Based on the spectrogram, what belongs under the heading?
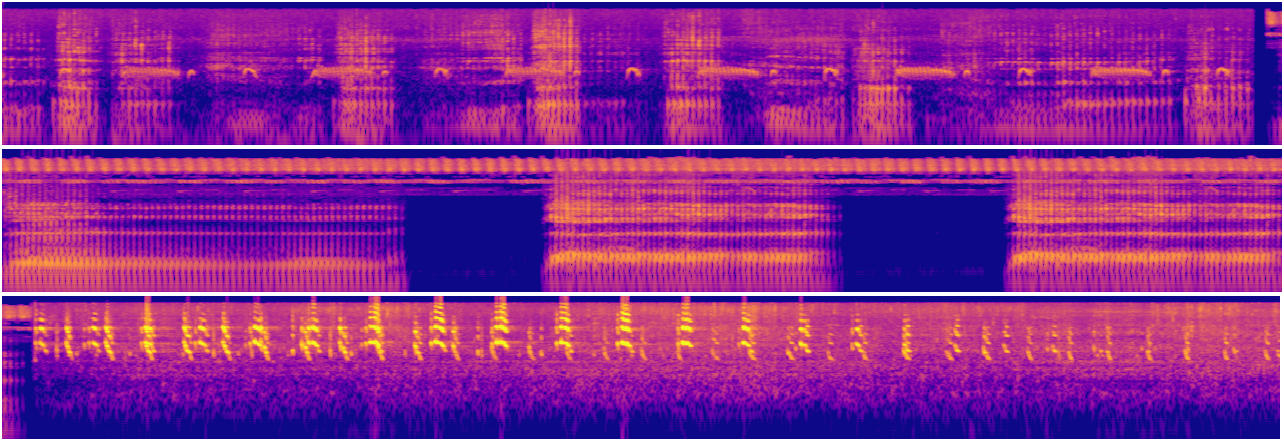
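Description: First a quick run of short animal calls. Then three long, deep bellows from American bison, each two to three seconds, with short pauses between them. Then rapid high calls, several a second, from a group of African penguins.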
